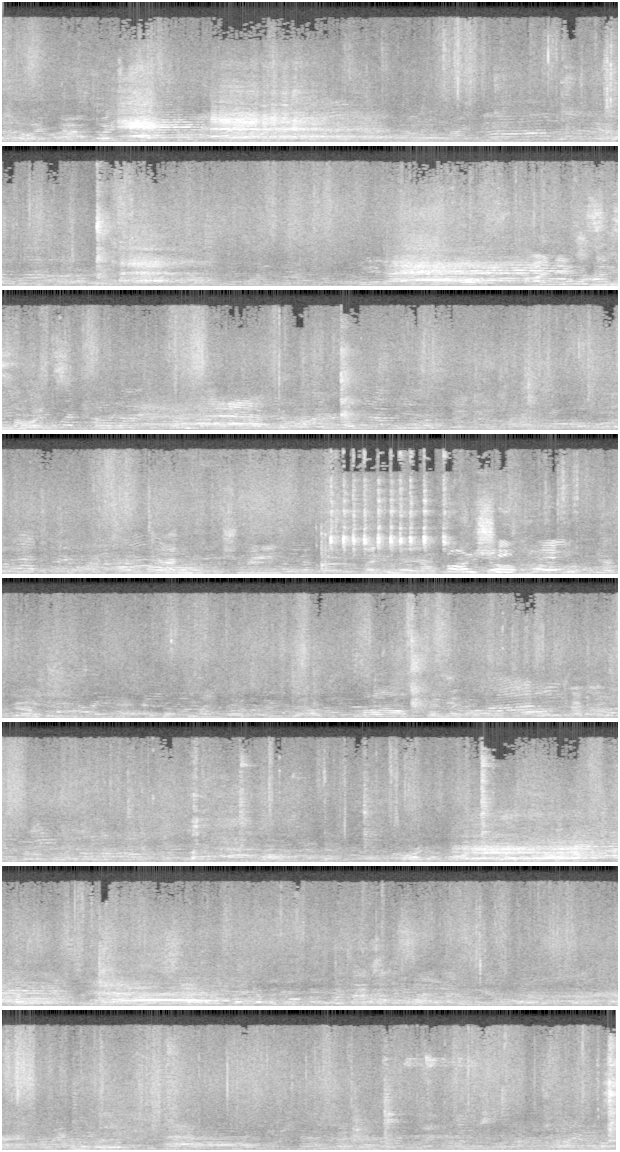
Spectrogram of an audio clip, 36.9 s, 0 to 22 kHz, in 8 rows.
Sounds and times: sheep 0.7 - 3.0
sheep 7.4 - 9.0
sheep 26.4 - 34.4

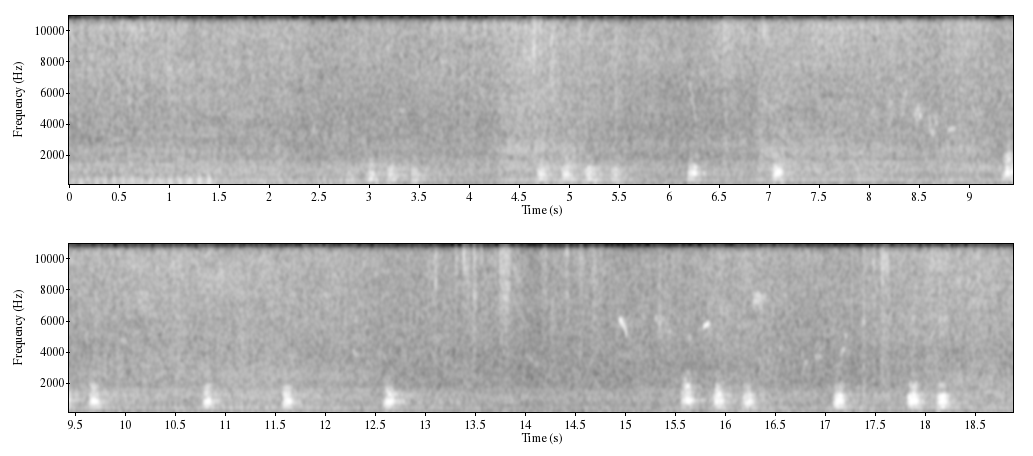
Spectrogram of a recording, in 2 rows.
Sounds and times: swarm of bees 0.0 - 18.8
barking dog 2.7 - 3.7
birds 4.6 - 7.3
barking dog 4.6 - 7.3
birds 8.0 - 18.5
barking dog 9.3 - 10.0
barking dog 10.8 - 11.0
barking dog 11.6 - 11.9
barking dog 12.6 - 12.9
barking dog 15.6 - 16.4
barking dog 17.1 - 18.5

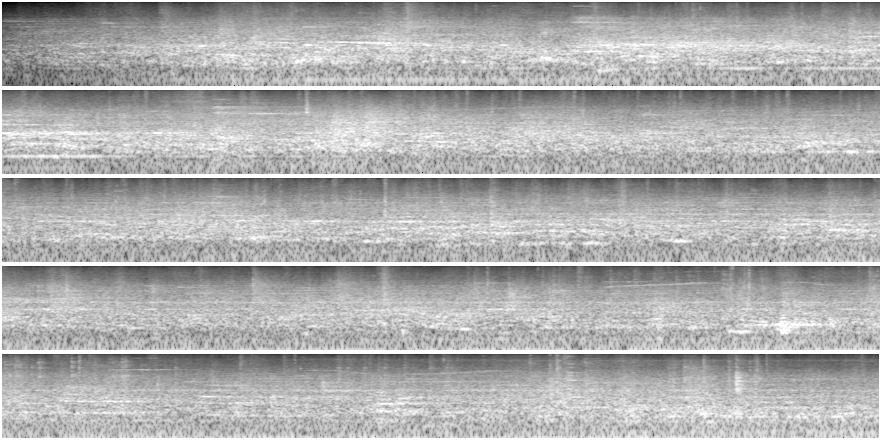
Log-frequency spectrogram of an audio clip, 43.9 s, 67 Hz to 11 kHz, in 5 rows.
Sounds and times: shopping cart 29.0 - 43.8

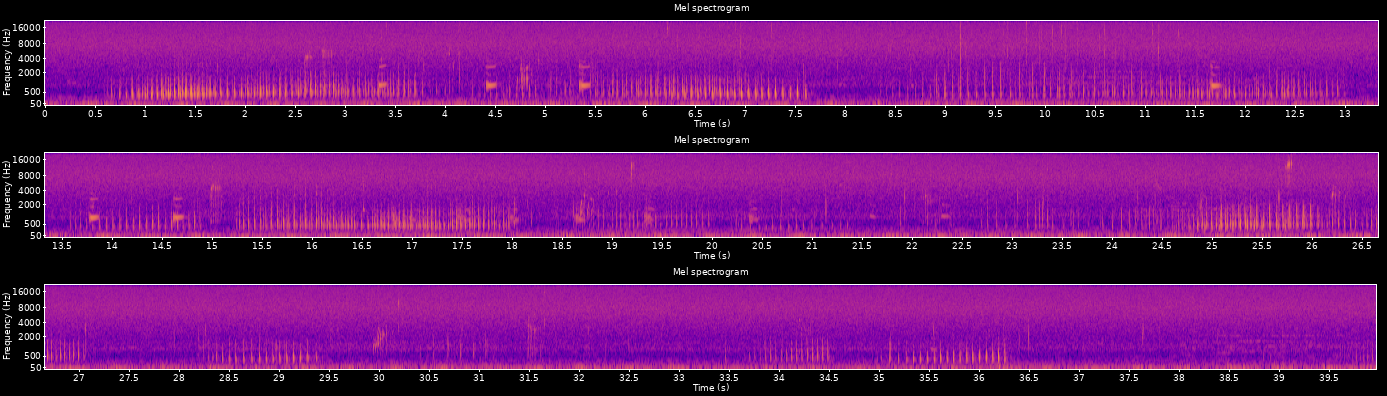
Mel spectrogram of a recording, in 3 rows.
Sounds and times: common frogs 0.4 - 32.2
common toads 0.5 - 7.8
tawny owl 0.7 - 7.7
common toads 8.4 - 32.2
tawny owl 8.5 - 27.1
common frogs 33.1 - 36.5
common toads 33.3 - 36.4
tawny owl 38.0 - 39.9
common frogs 38.1 - 39.9
common toads 39.6 - 39.9

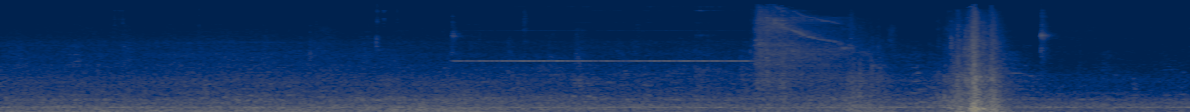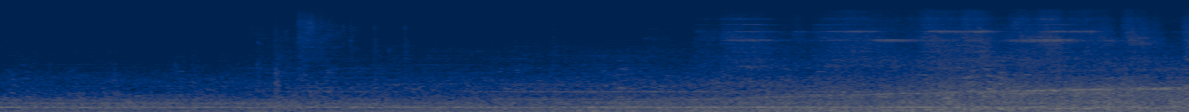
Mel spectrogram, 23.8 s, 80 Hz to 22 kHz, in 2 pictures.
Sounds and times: Metro 4.5 - 10.2

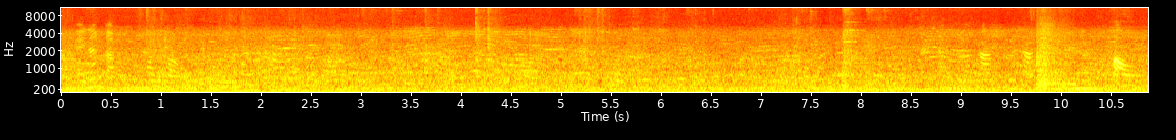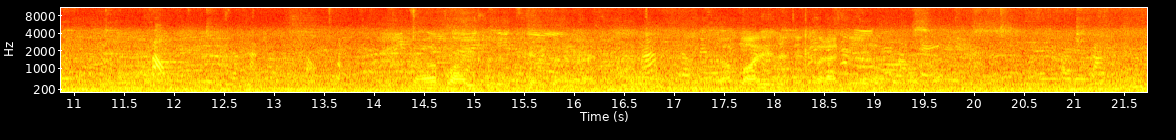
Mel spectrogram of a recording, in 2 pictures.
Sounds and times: Various shops sound 0.0 - 21.7
walking in the Street 0.0 - 21.7

